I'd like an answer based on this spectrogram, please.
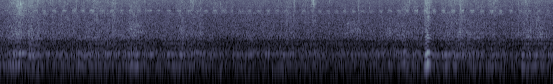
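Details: Bee swarm emerging from its hive, a steady low hum of massed wingbeats with faint higher tones, and one loud bee zipping past the microphone late on.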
